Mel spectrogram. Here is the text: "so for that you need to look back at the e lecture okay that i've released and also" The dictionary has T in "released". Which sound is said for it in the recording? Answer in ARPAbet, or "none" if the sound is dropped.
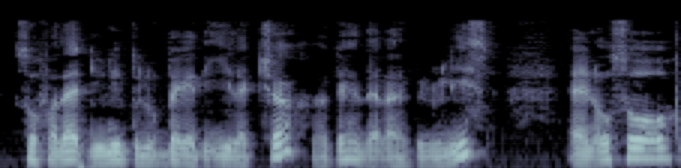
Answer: T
